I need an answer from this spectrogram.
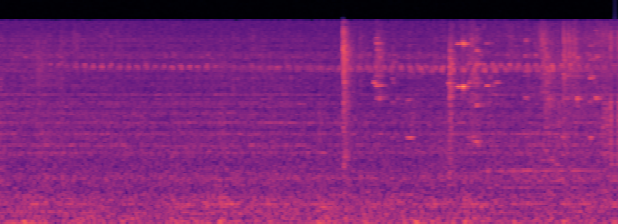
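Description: Lucknow Mail express train rolling slowly into a station stop: a steady low rumble of wheels on track, with a faint high whine for a couple of seconds and a single click about three and a half seconds in.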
